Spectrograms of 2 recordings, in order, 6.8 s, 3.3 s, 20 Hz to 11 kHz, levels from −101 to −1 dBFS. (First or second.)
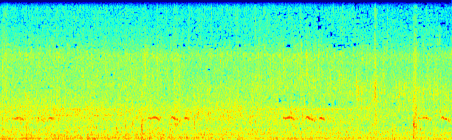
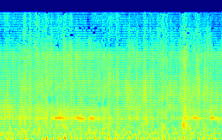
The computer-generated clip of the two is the second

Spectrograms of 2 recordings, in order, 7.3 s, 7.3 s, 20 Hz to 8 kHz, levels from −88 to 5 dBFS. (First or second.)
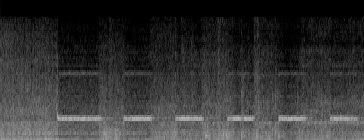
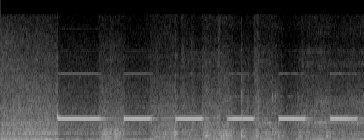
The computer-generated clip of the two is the first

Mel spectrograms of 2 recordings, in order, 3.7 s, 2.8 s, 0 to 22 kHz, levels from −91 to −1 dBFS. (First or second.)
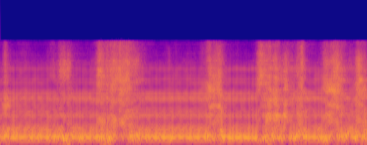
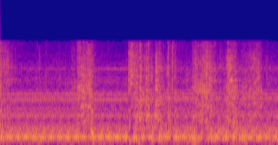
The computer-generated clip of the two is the first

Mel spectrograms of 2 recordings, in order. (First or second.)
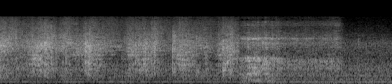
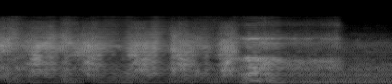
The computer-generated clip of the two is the second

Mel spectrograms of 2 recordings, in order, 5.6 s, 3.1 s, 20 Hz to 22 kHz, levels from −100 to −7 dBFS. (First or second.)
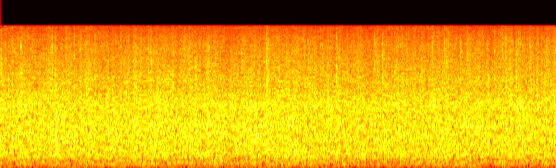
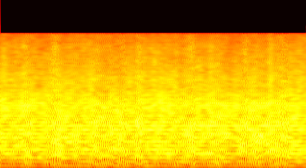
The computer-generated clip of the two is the second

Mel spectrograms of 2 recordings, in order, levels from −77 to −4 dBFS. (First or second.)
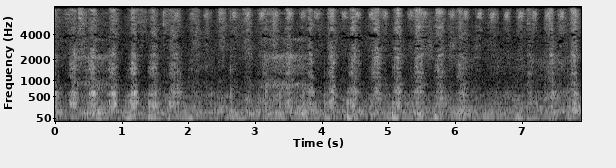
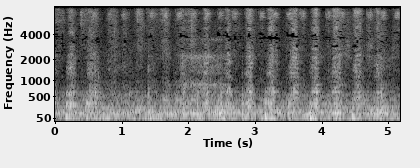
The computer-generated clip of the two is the first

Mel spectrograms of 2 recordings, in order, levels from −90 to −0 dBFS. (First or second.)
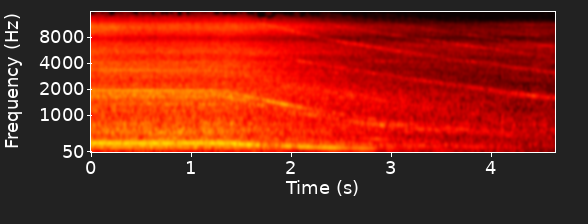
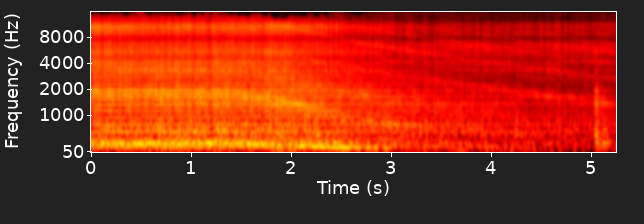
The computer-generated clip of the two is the second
